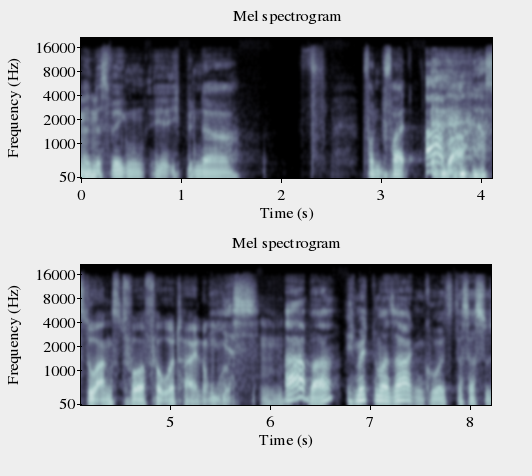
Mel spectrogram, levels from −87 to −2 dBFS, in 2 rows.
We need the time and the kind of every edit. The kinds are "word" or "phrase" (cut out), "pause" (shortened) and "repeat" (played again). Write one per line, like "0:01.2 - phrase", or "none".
0:06.7 - pause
